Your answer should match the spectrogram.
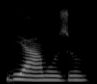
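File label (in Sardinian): "diamus", female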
